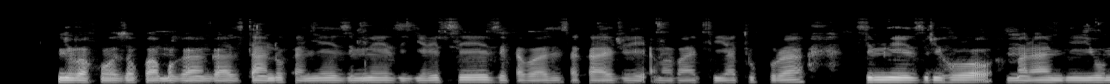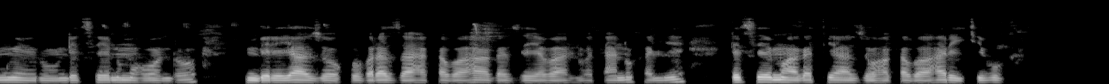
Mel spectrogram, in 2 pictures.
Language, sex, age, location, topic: Kinyarwanda, male, 25-35, Huye, health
